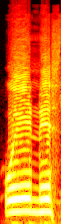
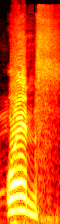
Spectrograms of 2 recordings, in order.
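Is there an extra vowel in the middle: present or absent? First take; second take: present; absent. First: An extra vowel is heard between n and s. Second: No vowel is heard between n and s. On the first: The speaker calls it wrong. "ওয়েনেস না" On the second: The speaker calls it right. "এটা কি উচ্চারণ হবে? ওয়েন্স"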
